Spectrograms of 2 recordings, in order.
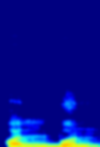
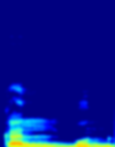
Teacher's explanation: قوف جس کے اوپر نقطے ہیں اس کو موٹا پڑھا جاتا ہے، جبکہ کاف کو باریک پڑھا جاتا ہے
